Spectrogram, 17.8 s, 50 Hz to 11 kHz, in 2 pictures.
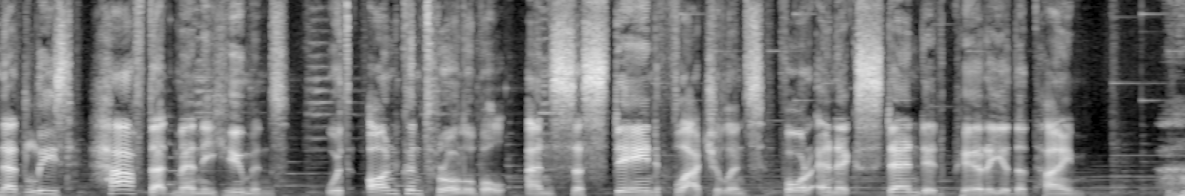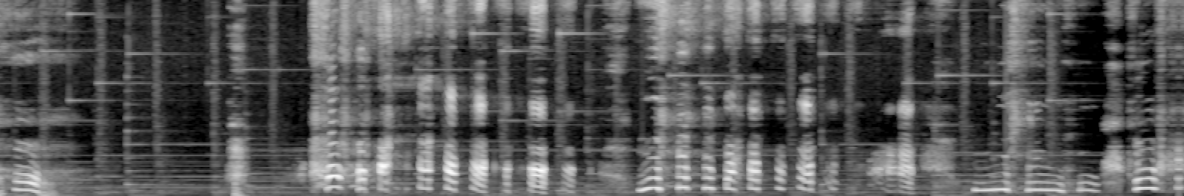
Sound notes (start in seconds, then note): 11.2 horrified noise, more laughter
